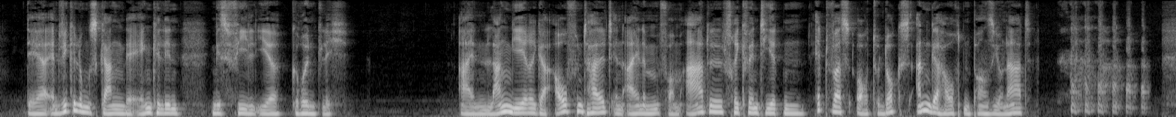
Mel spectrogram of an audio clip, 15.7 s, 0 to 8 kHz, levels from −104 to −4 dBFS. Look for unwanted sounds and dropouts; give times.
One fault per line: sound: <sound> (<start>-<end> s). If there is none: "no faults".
sound: laugh (14.1-15.4 s)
